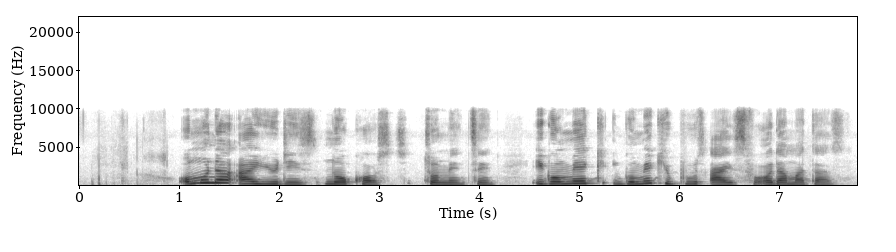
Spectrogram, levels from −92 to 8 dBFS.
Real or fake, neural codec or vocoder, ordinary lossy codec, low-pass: real; none; none; 9.9 kHz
